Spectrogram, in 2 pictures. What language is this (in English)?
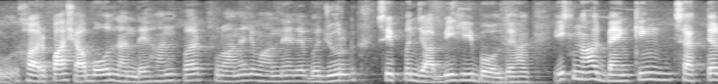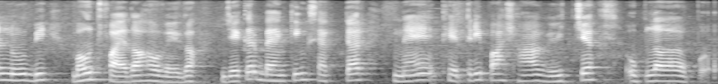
Punjabi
